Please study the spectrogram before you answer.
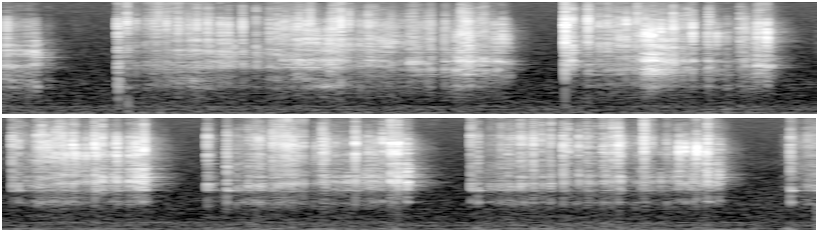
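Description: Long nails tap and scratch the ribbed surface of a hand-sized black decorative foam pumpkin with a spiderweb print. The result is a bright, dry, crackly scratching with almost no low end, coming in repeated bursts separated by brief near-silent pauses.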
